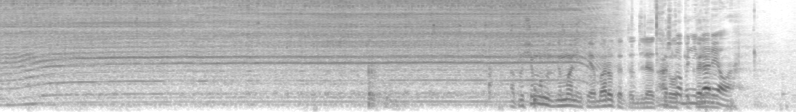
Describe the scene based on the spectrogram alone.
Loud vibrations of a power tool with men speaking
